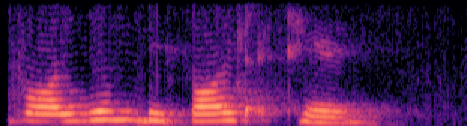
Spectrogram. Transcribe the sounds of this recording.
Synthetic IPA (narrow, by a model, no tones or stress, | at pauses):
ʋɔːljũmbɪfɔːlɖʈʰeːl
